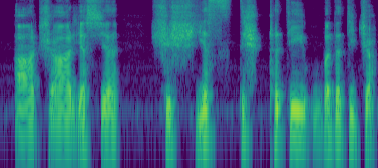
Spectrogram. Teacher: Remember that the visarga changes into a regular dental S before a T, or a T, aspirated.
